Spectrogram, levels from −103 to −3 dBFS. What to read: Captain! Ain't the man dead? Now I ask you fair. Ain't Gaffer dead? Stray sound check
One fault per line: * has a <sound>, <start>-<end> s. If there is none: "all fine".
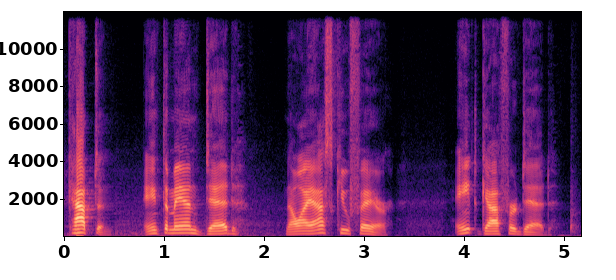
all fine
